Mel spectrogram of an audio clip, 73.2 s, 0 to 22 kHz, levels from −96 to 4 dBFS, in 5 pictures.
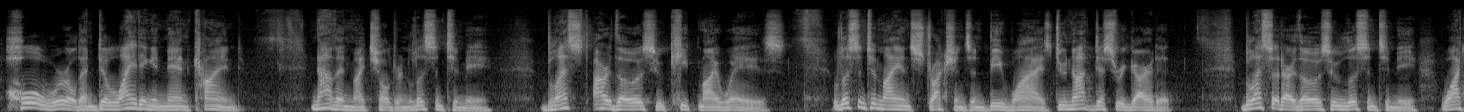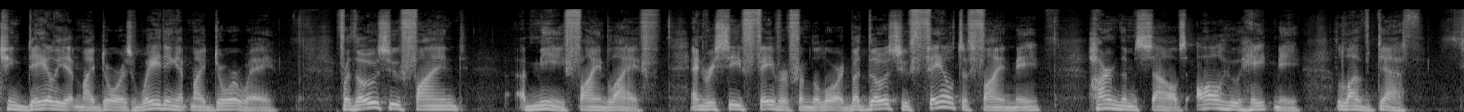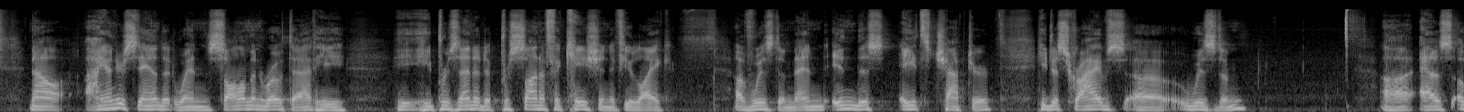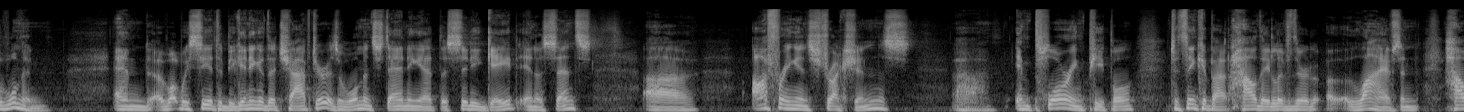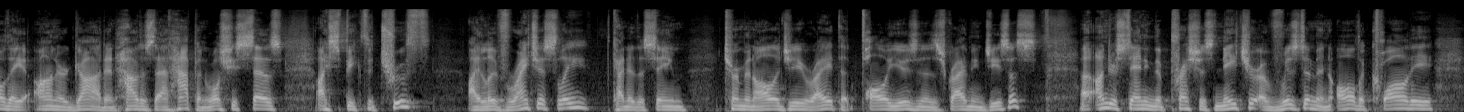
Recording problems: squashed, flat; heavily

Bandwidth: 15 kHz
